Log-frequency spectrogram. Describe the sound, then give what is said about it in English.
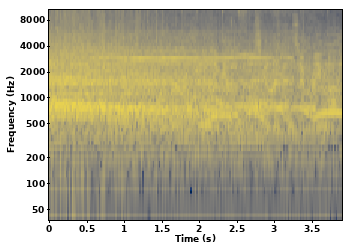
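A huge crowd of spectators in packed grandstands roars as the first horse race of the Cheltenham Festival sets off. The cheering is loud and sustained, with individual voices shouting above it and easing slightly toward the end. “That was the sound of the first race setting off at this year's Cheltenham Festival, cheered on by 60,000 spectators leaning out of the corporate boxes packed into the grandstands.”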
